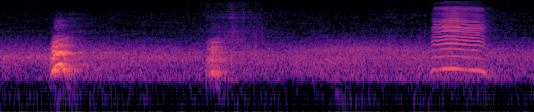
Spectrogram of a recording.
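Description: Long-eared Owl, female: two short harsh notes, then a drawn-out, nasal, slightly wavering call about half a second long.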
